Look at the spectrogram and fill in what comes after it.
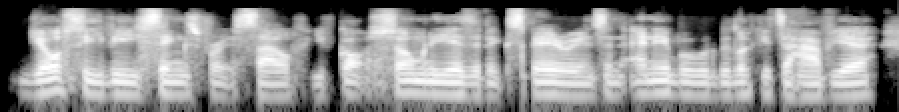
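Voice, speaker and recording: Speaking very fast in a Mancunian accent, this man has a fairly low pitch. The sound is dry and close with no echo, and the background is quiet. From northern England, Manchester. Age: 30s. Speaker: mental health employment specialist. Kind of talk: interview.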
